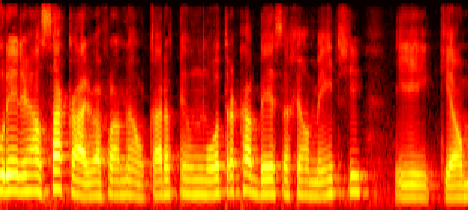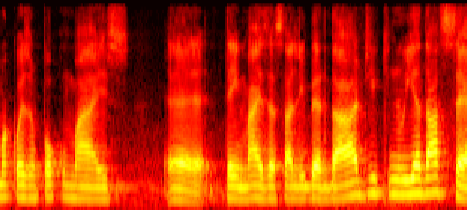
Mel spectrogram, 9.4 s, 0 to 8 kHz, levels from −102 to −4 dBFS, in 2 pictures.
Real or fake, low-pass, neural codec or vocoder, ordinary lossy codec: fake; 7.2 kHz; codec, 16 kHz, 2 kbps, FunCodec, trained on LibriTTS, 25 frames a second; none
